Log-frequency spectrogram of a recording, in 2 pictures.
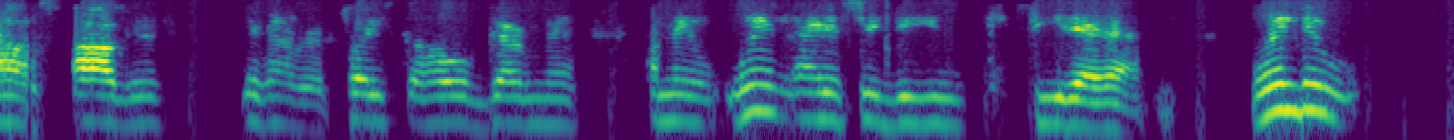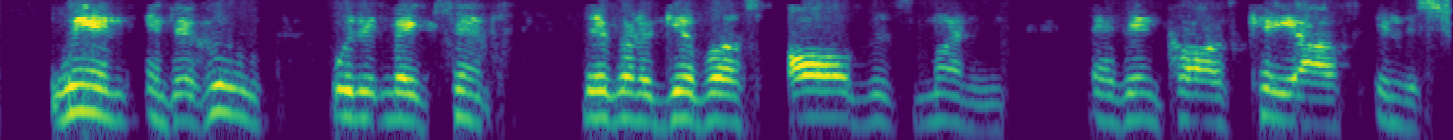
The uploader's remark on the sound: Conference Call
